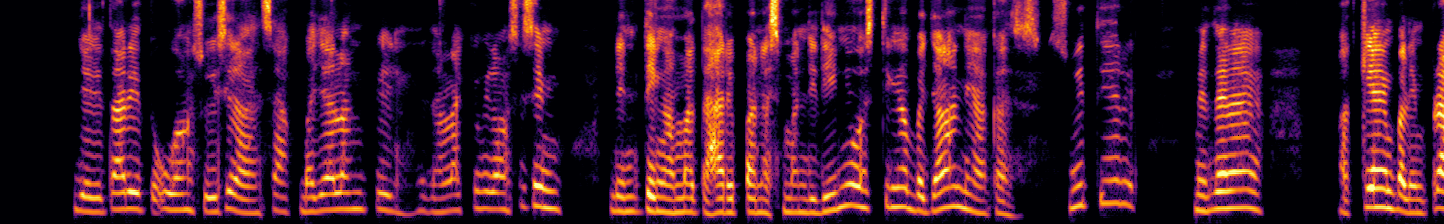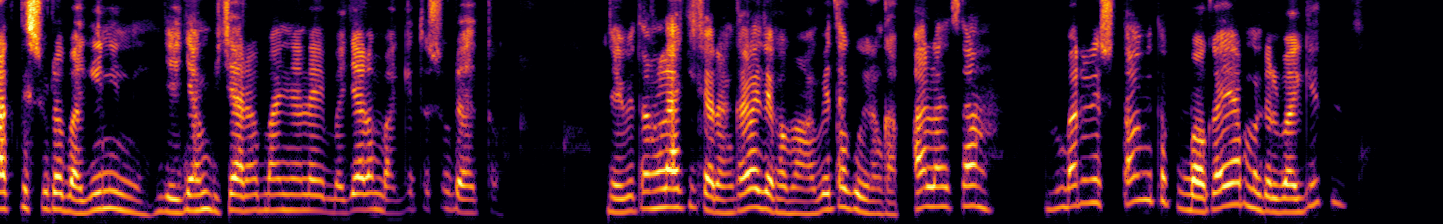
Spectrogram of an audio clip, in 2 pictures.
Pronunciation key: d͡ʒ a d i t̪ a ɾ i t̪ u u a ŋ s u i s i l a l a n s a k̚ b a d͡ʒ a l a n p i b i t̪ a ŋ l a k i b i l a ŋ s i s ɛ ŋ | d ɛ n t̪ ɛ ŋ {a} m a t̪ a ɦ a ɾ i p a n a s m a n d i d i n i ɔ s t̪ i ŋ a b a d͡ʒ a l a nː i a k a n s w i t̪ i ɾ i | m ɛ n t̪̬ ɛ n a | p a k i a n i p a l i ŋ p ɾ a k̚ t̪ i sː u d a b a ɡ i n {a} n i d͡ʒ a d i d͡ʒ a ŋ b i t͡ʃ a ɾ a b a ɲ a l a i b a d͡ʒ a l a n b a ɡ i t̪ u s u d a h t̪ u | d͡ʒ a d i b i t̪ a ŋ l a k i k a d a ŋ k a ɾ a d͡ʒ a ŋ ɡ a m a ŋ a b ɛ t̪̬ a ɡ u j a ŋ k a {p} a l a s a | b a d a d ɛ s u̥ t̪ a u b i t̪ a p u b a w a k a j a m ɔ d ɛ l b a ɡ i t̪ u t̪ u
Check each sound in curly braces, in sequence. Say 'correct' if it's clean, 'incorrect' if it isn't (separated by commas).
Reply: correct, incorrect, correct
